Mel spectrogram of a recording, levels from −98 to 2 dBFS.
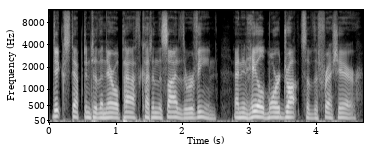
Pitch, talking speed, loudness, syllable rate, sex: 140 Hz, 265 wpm, -18 LUFS, 6.4 syllables/s, male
